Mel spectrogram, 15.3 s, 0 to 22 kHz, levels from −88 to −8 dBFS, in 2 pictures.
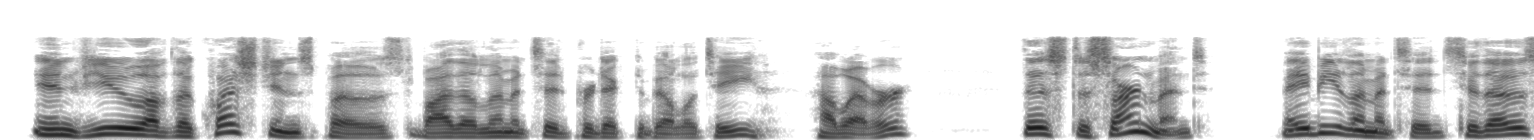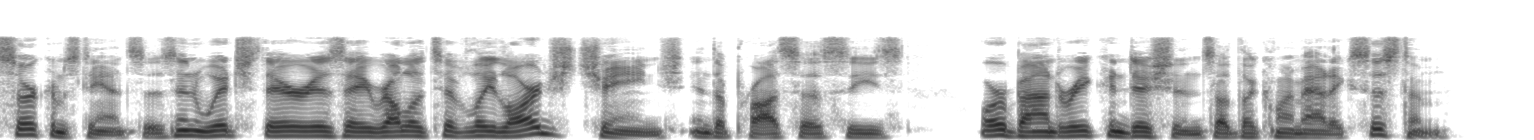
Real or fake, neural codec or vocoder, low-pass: real; none; 7.2 kHz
